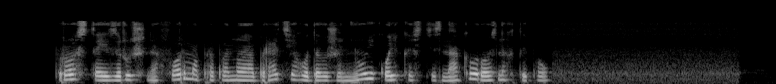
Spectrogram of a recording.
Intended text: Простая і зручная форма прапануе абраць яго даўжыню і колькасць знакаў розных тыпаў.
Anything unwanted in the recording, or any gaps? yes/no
no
